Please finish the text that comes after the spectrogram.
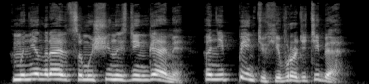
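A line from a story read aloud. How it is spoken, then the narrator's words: Shout. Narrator (Russian): крикнула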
